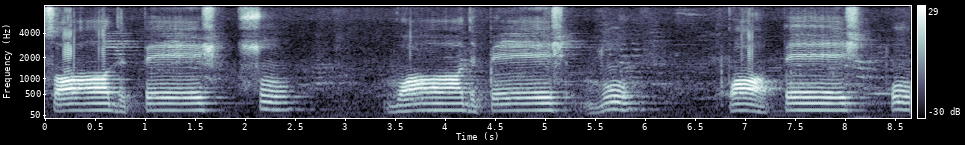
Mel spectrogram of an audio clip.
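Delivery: drawn-out teacher recitation of letters; slow letter drill. Shown as a demonstration. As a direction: chant each letter slowly for students.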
